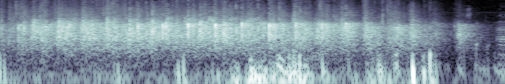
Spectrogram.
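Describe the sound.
Warm applause from a church audience greeting a returning guest speaker, steady clapping with some low thuds mixed in, which fades away in the final second.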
